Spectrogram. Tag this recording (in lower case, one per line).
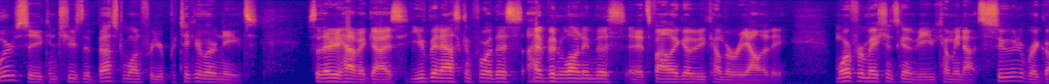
speech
